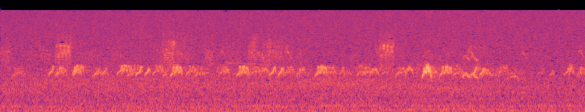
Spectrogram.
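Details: European bee-eaters feeding their young at the nest give a steady stream of short, rolling, liquid chirps, overlapping and repeated several times a second, over a soft outdoor hiss.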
